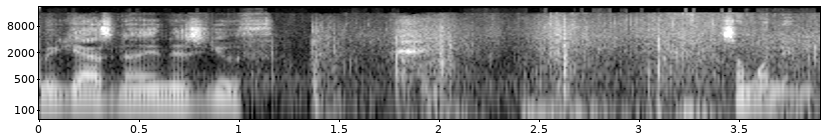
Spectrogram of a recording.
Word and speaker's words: Yasna: get out and walk anyway how do you pronounce her name yasna yasna is the name of my uh the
